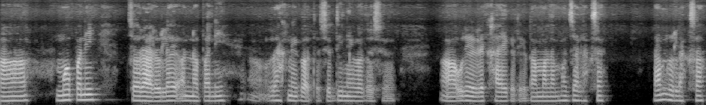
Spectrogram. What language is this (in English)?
Nepali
